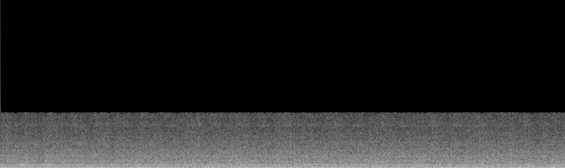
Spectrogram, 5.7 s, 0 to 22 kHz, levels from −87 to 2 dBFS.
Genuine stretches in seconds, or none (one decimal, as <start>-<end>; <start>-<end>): 0.0-1.8

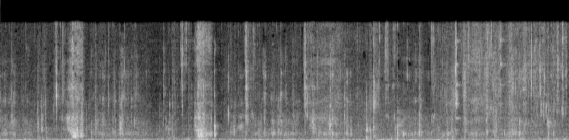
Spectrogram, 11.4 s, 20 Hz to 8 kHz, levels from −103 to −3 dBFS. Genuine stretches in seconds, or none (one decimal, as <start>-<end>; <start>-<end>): 0.0-3.0; 4.5-10.3

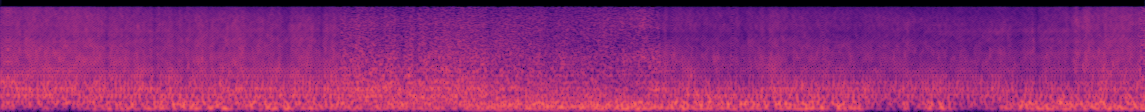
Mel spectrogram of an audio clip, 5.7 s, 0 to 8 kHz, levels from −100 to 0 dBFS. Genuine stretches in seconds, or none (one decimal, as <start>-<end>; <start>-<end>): 1.7-3.3

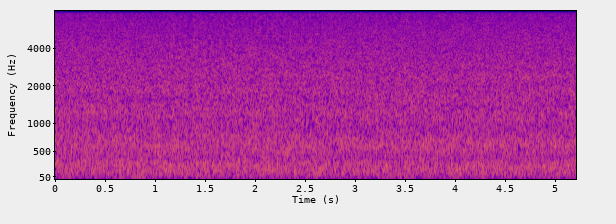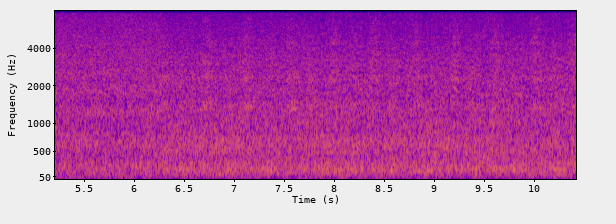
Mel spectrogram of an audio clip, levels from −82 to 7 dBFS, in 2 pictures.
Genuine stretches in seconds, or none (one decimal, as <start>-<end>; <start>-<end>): 0.0-1.0; 2.7-7.6

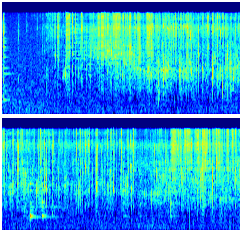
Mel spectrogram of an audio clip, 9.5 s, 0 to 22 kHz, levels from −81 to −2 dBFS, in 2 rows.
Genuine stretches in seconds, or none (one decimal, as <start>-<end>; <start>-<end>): 0.0-9.5

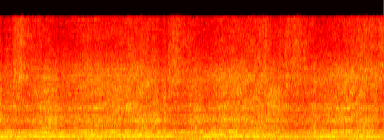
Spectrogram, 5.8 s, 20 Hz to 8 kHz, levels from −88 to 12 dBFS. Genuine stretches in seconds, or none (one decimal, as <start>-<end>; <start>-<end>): 0.7-4.2

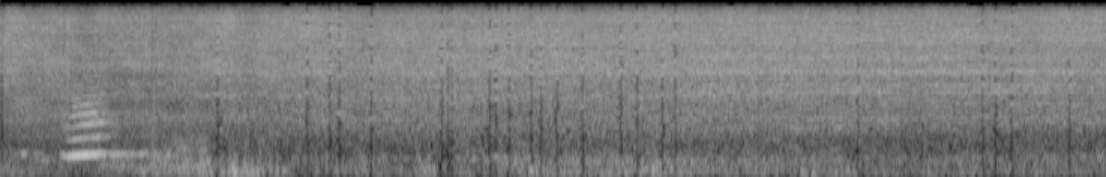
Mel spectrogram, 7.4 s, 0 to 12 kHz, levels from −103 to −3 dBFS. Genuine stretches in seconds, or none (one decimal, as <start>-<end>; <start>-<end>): 1.4-7.4

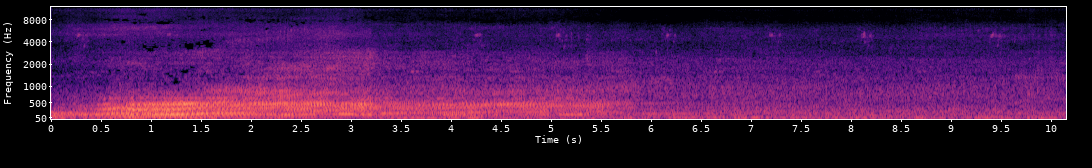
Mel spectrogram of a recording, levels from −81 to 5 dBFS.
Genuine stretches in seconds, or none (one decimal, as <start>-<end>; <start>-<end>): 0.0-9.6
